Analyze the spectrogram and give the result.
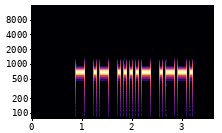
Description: Morse code, heard as a keyed tone, about 20 wpm, 700 Hz. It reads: TA4P
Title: DXCC-100 Call Signs - 4 Characters - Repeated 3x - 20wpm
